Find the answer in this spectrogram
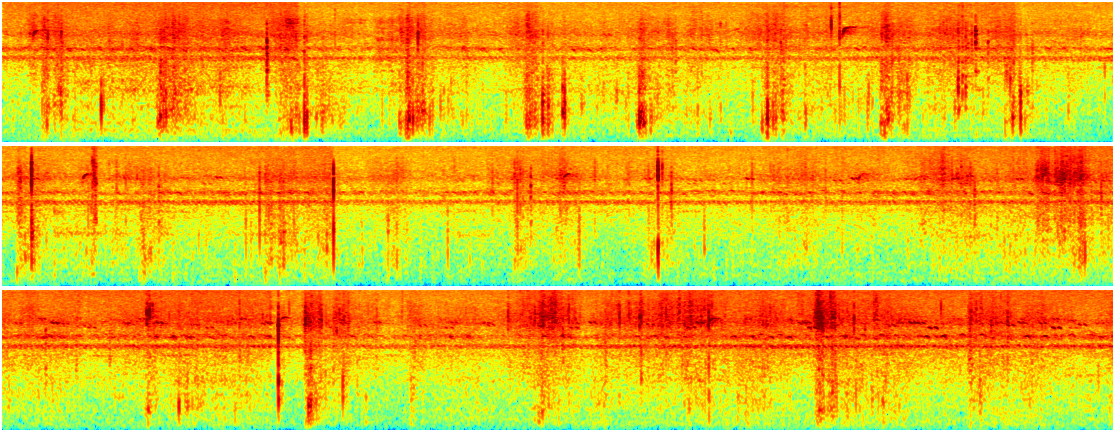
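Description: Footsteps in tennis shoes on dry, stony ground and through grass and brush, roughly one to two steps a second, with the steps growing sparser in the second half. Under the steps is a steady high-pitched drone.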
